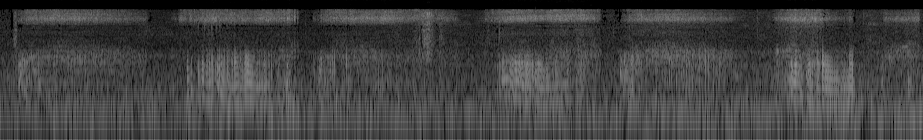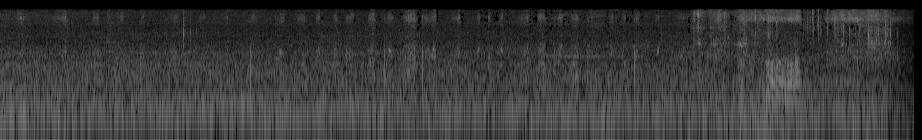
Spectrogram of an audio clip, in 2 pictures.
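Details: Hedgehog snoring: rhythmic wheezy, rasping snorts roughly every one and a half seconds over the first nine seconds. They then ease into softer, steady breathing with a final faint snort, over a constant background hiss.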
